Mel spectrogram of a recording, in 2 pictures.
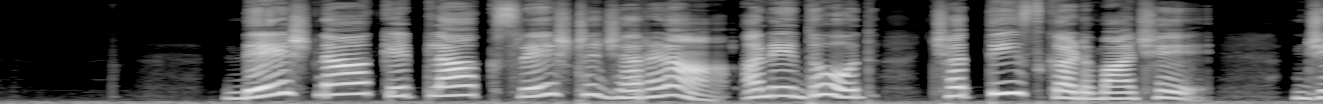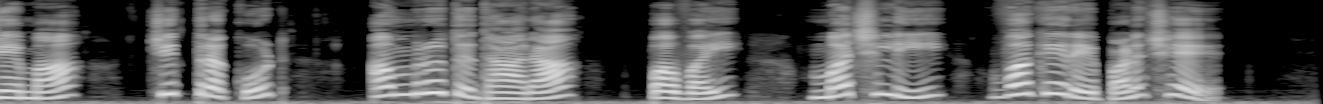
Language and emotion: Gujarati, neutral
